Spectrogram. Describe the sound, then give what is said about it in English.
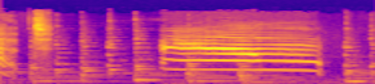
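A black cat named Sandy lets out one long, steady meow lasting about a second, loud, with brief murmuring vocal sounds just before and after it. “Look at Sandy, the black cat.”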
